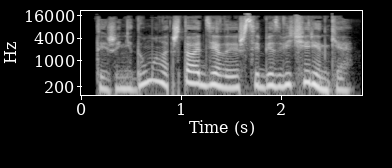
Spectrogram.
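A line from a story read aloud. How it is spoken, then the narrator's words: Whispered. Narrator (Russian): шепнула Ирка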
